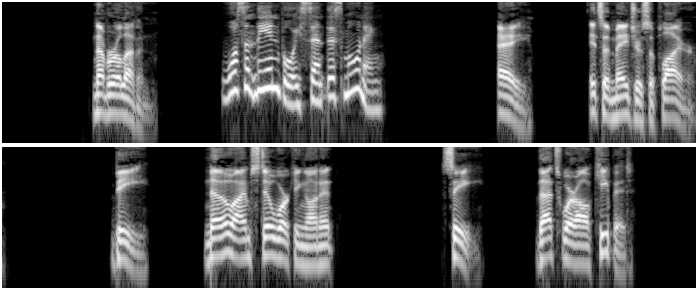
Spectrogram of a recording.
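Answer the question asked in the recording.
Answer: B: No, I'm still working on it.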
